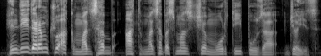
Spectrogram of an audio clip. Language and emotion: Kashmiri, neutral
